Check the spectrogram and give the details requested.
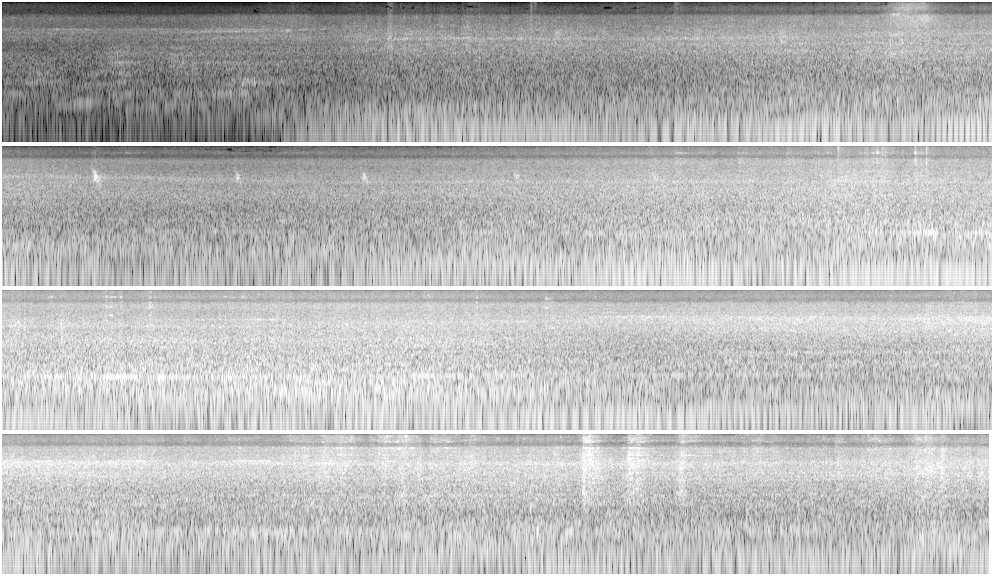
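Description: Diesel locomotive engine running, growing louder as a passenger train comes up and passes. Near the end the coaches roll by with sharp clicks from the wheels over the rail joints.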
